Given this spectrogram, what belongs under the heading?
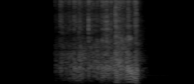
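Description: A fresh, never-shuffled deck of Iron Spades playing cards by Roxley Games is sprung from hand to hand in one continuous, dense riffling burst of about a second, close and crisp, with no talking.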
